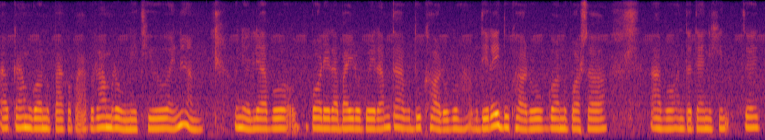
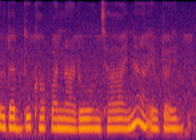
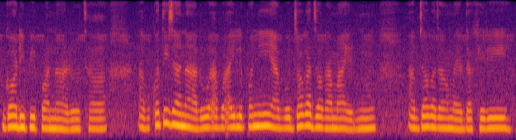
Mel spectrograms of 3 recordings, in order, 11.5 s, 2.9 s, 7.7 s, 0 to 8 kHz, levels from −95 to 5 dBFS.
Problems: background sounds at intervals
